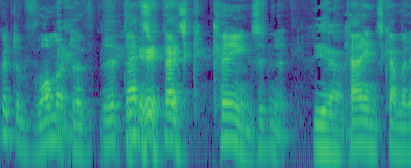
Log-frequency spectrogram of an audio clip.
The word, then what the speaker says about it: Keynes: Because in the hard right circles in which many Liberals move, the name of John Maynard Keynes rhymes with brains has become a swear word.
